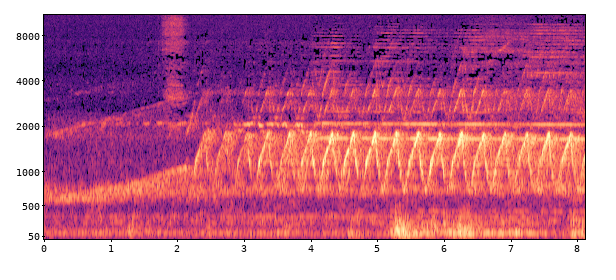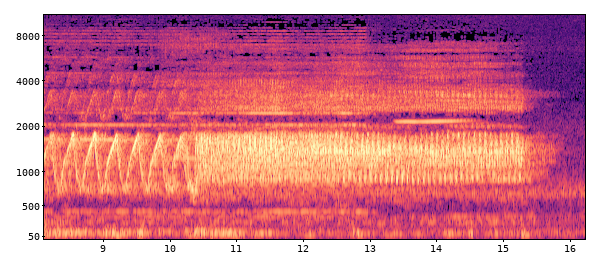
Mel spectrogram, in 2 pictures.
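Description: Emergency vehicle's electronic siren: a slow rising wail for about two seconds, then a fast yelp sweeping about four times a second, which switches about ten seconds in to a much faster warble and cuts off suddenly near the end.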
